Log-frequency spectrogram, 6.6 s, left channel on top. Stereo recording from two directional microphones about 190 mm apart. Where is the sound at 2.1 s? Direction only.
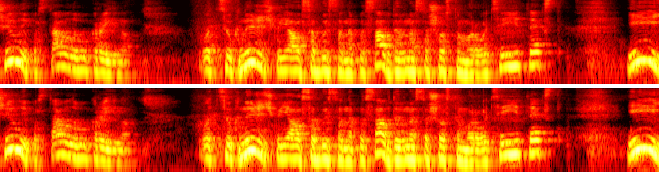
10° left (ahead or behind).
